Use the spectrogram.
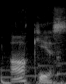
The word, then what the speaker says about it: Arceus: And Pink Horizons, according to the Pokemon Encyclopedia, Arceus is pronounced Arceus.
